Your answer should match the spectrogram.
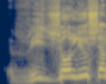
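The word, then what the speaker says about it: resolution: पास पास का मतलब उत्तीर्ण करना यहां पर या पारित करना पारित किसको पारित किया बताओ उच्चारण रेजोल्यूशन रिजोल्यूशन नहीं रेजोल्यूशन ल्यूशन कि लुशन अब ये बताओ इसका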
